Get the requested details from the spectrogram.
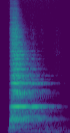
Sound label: metal squeal saturated short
